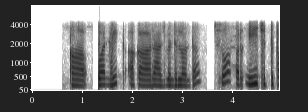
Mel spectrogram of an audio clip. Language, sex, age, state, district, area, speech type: Telugu, female, 30-45, Andhra Pradesh, Kakinada, rural, conversation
